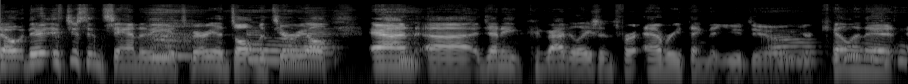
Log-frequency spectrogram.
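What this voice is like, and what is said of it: Usual voice. Nothing is said of it.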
